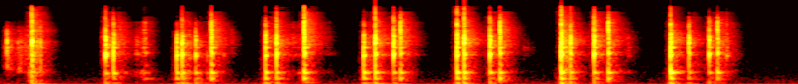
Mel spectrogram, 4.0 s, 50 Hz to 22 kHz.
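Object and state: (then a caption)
Hollow plastic pumpkin bucket. Long nails tap and scratch a small, hollow, empty orange plastic jack-o'-lantern bucket with a black wire handle. Quick clusters of two or three sharp, dry clicks repeat steadily, with a hollow tone around 600 Hz, bright scratchy overtones and almost no ring.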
